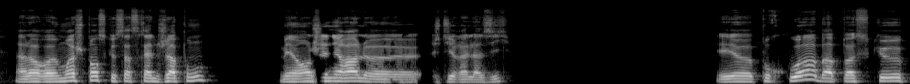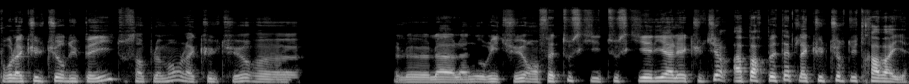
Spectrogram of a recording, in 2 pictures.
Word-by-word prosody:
Alors, 130 +1 +4
heu, 130 - +6
moi 160 +5 +4
je 170 - -3
pense 190 0 +3
que 150 - -2
ça 145 +1 0
serait 145 0 +1
le 140 - -2
Japon, 165 +8 +1 0.7
mais 130 0 +1
en 135 +2 +4
général, 155 0 +4
heu, 115 -2 -1
je - - -12
dirais 125 -3 -1
l'Asie. 115 +5 -5 2.0
Et 125 +1 +1
heu, 130 -1 +2
pourquoi? 175 - +2
Ben 145 -5 +4
parce 140 0 0
que 160 0 +1
pour 145 -2 -3
la 140 0 +4
culture 155 +1 -2
du 140 0 -3
pays, 160 - -1
tout 240 - -16
simplement, 135 +7 -7
la 140 -7 -4
culture, 130 +2 -7
heu, 115 -2 -5 1.0
le 110 0 -4
la 115 0 +2
la 115 +1 -2
nourriture 125 +3 -3
en 120 - -3
fait, 140 +3 -2
tout 170 - -7
ce 170 - -3
qui 145 -5 -9
tout 155 +1 -8
ce 140 - -5
qui 160 - -1
est 155 - +5
lié 160 +1 +4
à 150 - +4
la 150 0 +2
culture. 150 +8 -3
À 155 - +3
part, 175 +4 +3
peut-être, 195 +3 +1
la 160 -3 +2
culture 170 +2 -3
du 165 +1 -5
travail, 145 -7 +2
140 Hz, 190 wpm, -22 LUFS, 125-155 Hz, 2.0 s, heu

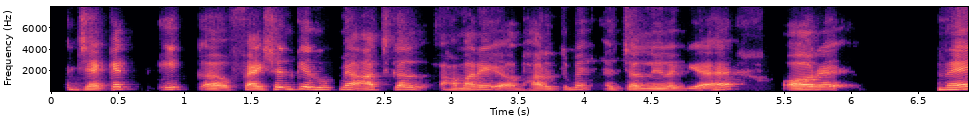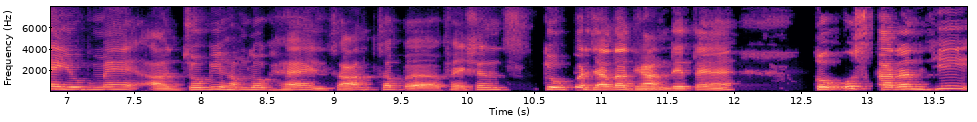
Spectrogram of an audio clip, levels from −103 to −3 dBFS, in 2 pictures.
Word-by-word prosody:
jacket 160 +8 0 0.2
एक 205 +3 -7
अ, 145 -3 +2
fashion 150 +9 +1
के 215 0 +2
रूप 190 -1 -4
में 185 - +1
आजकल 175 +2 -1 0.2
हमारे 155 +4 -1
अ, 115 - -1
भारत 145 +3 -3
में 175 - -4
अ, 175 -4 -13
चलने 150 0 -1
लग 140 -1 -4
गया 140 -2 +1
है - - +1 0.5
और 160 +1 +5 0.9
नए 200 +5 +5
युग 205 -1 +1
में 210 0 -3
अ, 150 - -2
जो 150 +5 -3
भी 210 +2 -2
हम 175 -3 -3
लोग 180 -3 -3
हैं 165 +4 0
इंसान 150 +3 -1
सब 180 -1 -3 0.4
फैशंस 185 +6 -4 0.2
के - - +3
ऊपर 195 0 +3
ज़्यादा 170 +1 +5
ध्यान 150 +1 +3
देते 150 +2 0
हैं, 155 +4 0 0.6
तो 210 0 +8 0.2
उस 240 -1 0
कारण 215 +2 +5
ही 260 +2 -1
175 Hz, 175 wpm, -24 LUFS, 150-200 Hz, 0.9 s, तो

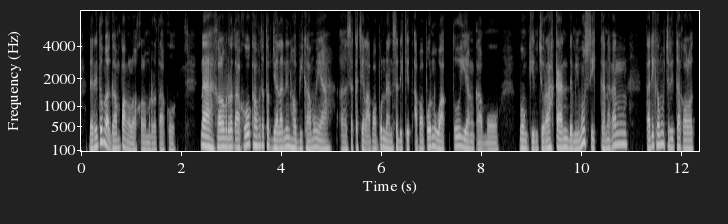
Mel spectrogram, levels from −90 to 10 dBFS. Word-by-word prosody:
Dan 125 +1 +1
itu 155 - +1
nggak 200 - +5
gampang 125 0 +1
loh, 100 -1 -2
kalo 110 +1 -5
menurut 105 -1 -4
aku. 100 -1 -5 0.5
Nah 155 -5 +6
kalo 145 +2 +4
menurut 145 0 +2
aku 155 +6 +3
kamu 165 -2 +2
tetap 160 -2 -1
jalanin 135 +2 +2
hobi 120 -2 0
kamu 125 +4 0
yah 115 -1 -1 0.4
sekecil 115 -2 -4
apapun 115 +6 -2
dan 115 -1 -1
sedikit 125 +1 -3
apapun 115 +7 +1
waktu 150 +6 0
yang 115 - -3
kamu 105 0 -4 0.5
mungkin 120 -1 0
curahkan 130 +3 +3
demi 120 -1 +1
musik, 170 - 0
karena 125 +1 -1
kan 185 +2 +1 0.4
tadi 130 +5 +2
kamu 180 +1 +1
cerita 145 -2 -1
kalo 125 -1 0
125 Hz, 175 wpm, -23 LUFS, 115-145 Hz, 0.5 s, Nah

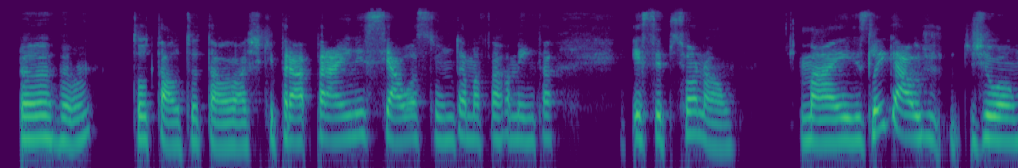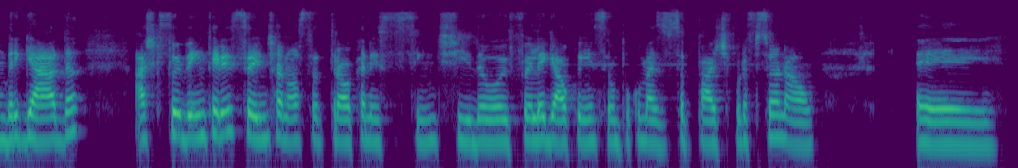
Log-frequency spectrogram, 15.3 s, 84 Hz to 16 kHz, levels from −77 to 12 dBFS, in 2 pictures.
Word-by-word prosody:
Aham, 210 0 +3 0.3
total, 210 -4 +2
total! 175 -2 -1
Eu 175 - +2
acho 175 0 -2
que - - -7
pra 200 -2 +5
pra 205 0 +3
iniciar 225 -2 +1
o 210 - -2
assunto, 210 -1 -6
é - - +3
uma 210 -2 -3
ferramenta 210 0 -4 0.6
excepcional. 245 - 0 0.5
Mas, 200 0 +3
legal 250 -5 +4
Jo 215 -1 -7 0.2
João, 205 0 +3
obrigada! 210 +3 +2 0.4
Acho - - -1
que - - -13
foi 240 - +3
bem 220 0 +2
interessante 230 -2 +2
a - - +2
nossa 200 0 -5
troca, 195 0 -1
nesse 195 -1 -9
sentido. 195 0 -8 0.2
Foi 190 +1 -4
legal 200 -2 +2
conhecer 190 +1 -7
um - - -7
pouco 205 - -13
mais 185 -2 -3
essa 175 - -8
parte 185 -1 -2
profissional. 190 -3 -4 0.7
Eh, 175 -2 0
200 Hz, 155 wpm, -23 LUFS, 190-215 Hz, 0.7 s, pra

